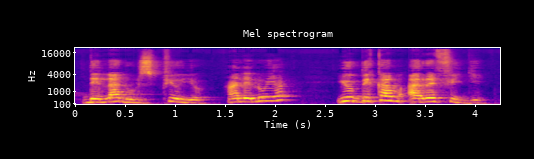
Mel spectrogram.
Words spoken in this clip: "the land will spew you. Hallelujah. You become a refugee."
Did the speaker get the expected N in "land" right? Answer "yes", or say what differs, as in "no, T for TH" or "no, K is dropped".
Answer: no, N is dropped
